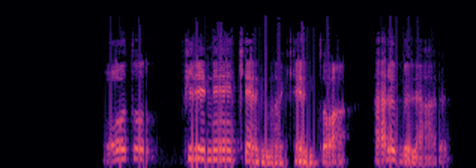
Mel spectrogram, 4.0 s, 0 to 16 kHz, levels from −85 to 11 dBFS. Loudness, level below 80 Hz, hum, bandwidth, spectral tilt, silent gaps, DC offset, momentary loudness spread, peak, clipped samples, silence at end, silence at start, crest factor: -25 LUFS; -48 dBFS; none; 11 kHz; -6 dB/octave; 3.03-3.07 s; under 0.1%; 9 LU; -6 dBFS; under 0.1%; 0.3 s; 0.9 s; 20 dB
